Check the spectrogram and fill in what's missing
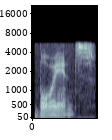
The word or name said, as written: buoyance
